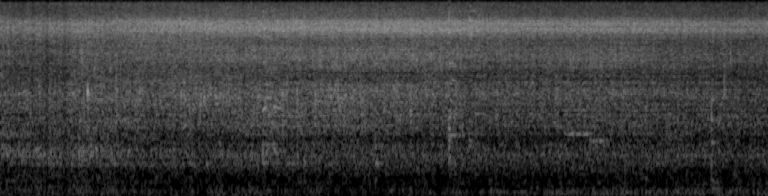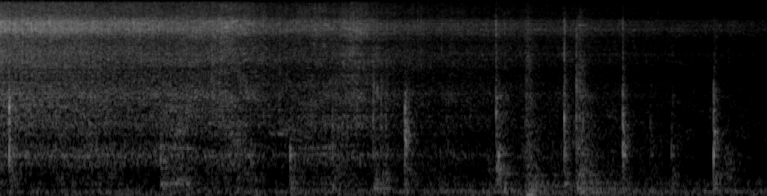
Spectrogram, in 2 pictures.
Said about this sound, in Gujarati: હવે આપણે આનો વઘાર કરી નાખીશું.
